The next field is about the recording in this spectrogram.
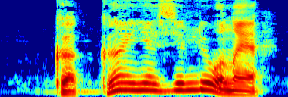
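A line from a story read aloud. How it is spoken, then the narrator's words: Muttering. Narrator (Russian): пробормотал док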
